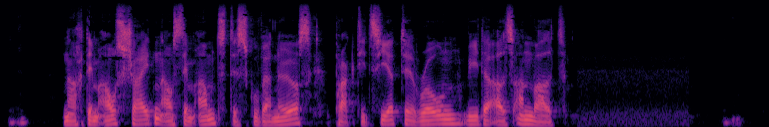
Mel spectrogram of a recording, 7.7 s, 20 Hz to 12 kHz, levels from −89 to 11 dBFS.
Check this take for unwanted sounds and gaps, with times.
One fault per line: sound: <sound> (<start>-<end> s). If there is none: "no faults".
no faults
